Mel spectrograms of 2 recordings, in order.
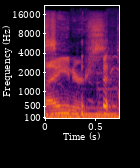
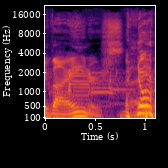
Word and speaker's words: Vienna: No, it's got to have the long I on the front. – Vienna. – Vienna. – How do normal people say it? – Vienners. Normal people say Vienners.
